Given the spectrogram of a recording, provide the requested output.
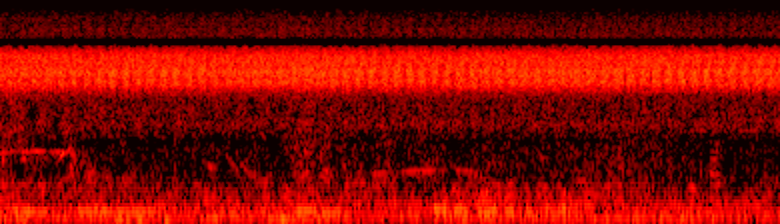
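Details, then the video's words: Crimean cicadas calling at sunset above the sea at Cape Fiolent, a bright, even, high buzzing wash that pulses rapidly without pause, with faint low tonal murmurs drifting beneath. "Cicadas at sunset."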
